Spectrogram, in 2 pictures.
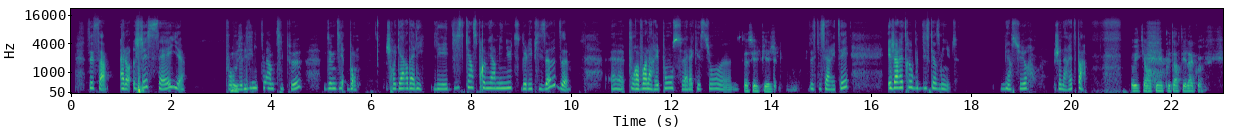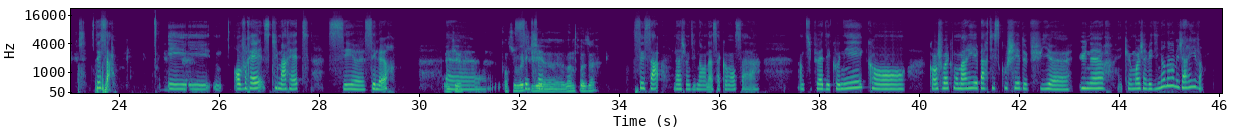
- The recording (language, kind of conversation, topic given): French, podcast, Peux-tu nous expliquer pourquoi on enchaîne autant les épisodes de séries ?
- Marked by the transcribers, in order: distorted speech; unintelligible speech; tapping; other background noise; static; chuckle; drawn out: "Hem"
